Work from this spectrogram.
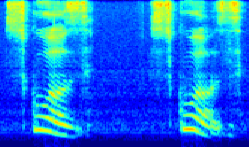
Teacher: You hear that there's a Z, but it's actually an S.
